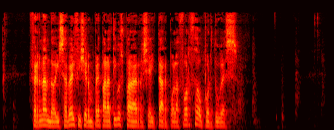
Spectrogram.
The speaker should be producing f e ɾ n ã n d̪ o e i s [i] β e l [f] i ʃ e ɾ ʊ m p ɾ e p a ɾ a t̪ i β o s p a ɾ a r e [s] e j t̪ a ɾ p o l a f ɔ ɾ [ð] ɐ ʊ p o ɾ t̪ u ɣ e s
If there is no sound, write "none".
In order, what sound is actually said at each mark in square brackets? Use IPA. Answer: a, f, ʃ, θ

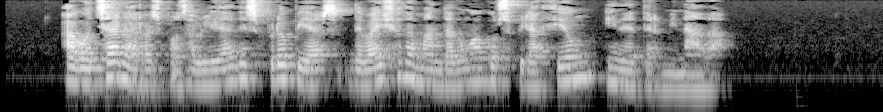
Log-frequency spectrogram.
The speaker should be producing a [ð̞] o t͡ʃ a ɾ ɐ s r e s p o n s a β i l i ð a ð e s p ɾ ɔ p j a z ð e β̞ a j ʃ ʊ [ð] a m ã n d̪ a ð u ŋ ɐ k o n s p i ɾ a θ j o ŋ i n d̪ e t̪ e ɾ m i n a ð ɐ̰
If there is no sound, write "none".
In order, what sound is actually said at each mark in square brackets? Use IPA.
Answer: ɣ̞, ð

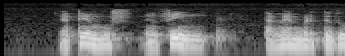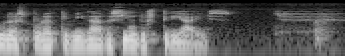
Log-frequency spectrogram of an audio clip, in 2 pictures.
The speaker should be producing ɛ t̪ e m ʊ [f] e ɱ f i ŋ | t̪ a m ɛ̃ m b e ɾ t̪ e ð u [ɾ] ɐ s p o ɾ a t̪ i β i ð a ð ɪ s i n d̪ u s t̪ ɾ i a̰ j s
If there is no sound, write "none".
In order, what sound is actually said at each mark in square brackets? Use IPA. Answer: s, ɾ

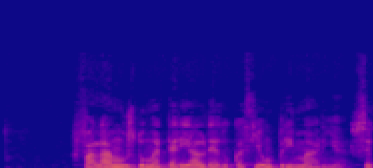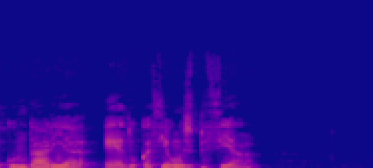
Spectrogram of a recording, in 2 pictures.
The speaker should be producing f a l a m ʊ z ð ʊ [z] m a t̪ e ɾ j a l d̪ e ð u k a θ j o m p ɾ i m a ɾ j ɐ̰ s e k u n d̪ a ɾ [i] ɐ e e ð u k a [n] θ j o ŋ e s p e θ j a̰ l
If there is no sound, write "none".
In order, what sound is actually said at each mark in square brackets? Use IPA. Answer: none, j, none

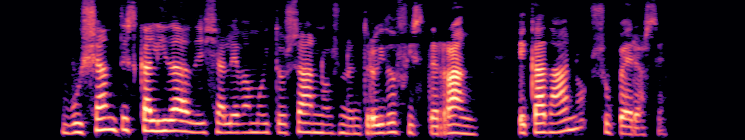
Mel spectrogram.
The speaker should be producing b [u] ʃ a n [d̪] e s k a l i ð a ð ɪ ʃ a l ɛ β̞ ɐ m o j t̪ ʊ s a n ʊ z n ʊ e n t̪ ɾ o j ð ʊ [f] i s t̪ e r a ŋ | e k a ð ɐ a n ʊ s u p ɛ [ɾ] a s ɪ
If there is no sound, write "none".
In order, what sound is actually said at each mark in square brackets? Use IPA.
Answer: u, t̪, f, ɾ

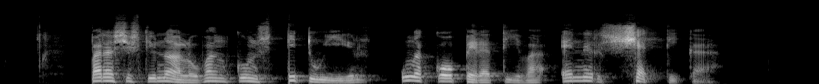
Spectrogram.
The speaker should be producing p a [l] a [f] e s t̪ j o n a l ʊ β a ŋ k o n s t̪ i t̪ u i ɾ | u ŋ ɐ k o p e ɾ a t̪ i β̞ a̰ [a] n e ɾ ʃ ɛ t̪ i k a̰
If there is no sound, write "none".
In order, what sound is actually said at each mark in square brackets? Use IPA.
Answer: ɾ, ʃ, e

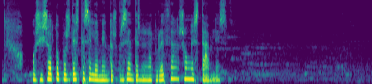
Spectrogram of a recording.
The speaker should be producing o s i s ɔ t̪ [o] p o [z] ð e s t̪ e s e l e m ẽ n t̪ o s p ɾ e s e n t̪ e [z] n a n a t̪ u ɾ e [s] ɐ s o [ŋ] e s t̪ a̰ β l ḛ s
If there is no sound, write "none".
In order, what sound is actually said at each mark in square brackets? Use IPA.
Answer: o, z, z, θ, ŋ

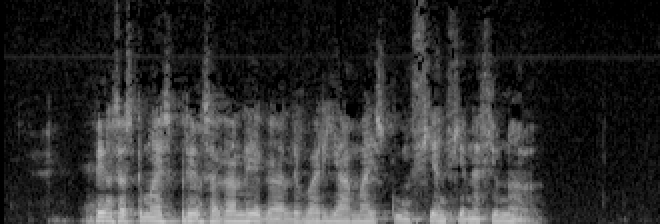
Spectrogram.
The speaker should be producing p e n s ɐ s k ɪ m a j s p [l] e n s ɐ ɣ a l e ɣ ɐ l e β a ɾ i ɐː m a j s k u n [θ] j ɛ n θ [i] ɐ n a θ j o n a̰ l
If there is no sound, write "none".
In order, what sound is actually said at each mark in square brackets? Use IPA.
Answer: ɾ, θ, j

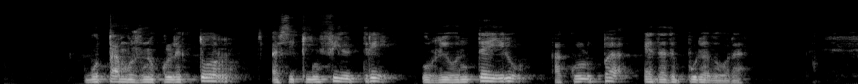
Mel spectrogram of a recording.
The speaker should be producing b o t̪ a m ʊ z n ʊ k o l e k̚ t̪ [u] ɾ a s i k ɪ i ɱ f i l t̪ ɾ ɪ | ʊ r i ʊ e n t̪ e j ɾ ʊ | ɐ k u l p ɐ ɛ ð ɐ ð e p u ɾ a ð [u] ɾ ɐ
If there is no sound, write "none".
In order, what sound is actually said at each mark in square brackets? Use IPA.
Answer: o, o

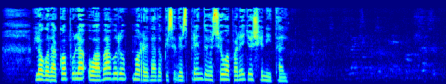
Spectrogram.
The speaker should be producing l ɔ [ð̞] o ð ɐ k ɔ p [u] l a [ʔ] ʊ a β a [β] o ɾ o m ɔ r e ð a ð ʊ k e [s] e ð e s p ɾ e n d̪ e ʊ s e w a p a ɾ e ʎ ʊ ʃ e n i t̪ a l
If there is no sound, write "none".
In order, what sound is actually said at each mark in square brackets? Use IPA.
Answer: ɣ̞, u, ʔ, β, s

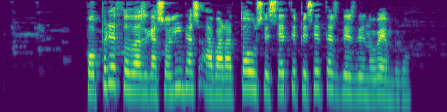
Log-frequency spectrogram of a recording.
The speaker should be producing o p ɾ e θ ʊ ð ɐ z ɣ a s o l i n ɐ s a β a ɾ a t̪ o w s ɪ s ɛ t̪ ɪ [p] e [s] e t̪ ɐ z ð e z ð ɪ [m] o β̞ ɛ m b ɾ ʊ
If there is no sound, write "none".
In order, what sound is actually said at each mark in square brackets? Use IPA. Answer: p, s, n

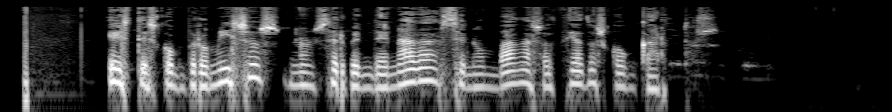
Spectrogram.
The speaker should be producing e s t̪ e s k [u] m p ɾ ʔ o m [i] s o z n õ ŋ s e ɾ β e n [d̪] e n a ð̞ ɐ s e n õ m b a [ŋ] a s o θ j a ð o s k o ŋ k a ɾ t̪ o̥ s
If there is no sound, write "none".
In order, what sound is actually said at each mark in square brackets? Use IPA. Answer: o, i, d̪, ŋ

